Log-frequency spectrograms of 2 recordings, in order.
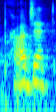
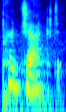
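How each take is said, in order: First: The stress is on the first syllable. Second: The stress is on the second syllable. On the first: It names a thing. "a project is a thing, right? A noun" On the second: It names an action. "project is a verb"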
